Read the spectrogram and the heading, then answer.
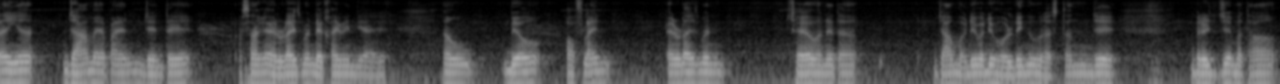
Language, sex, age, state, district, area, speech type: Sindhi, male, 18-30, Maharashtra, Thane, urban, spontaneous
